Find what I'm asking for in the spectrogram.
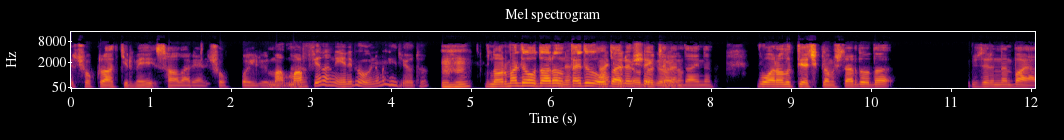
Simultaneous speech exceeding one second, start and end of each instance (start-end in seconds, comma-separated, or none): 6.0-7.7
